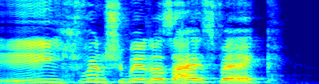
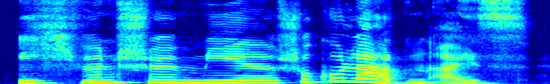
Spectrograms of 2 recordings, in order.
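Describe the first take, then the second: First: High, loud, desperate shout; screaming. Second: Solemn. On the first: Isabel wishes the ice mountain away, screaming. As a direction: yell the wish out urgently. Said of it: "schreie ich". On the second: Isabel makes her wish to Jin, solemnly. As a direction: intone it like a ceremonial wish. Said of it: "sage ich feierlich". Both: A narrator's reading.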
